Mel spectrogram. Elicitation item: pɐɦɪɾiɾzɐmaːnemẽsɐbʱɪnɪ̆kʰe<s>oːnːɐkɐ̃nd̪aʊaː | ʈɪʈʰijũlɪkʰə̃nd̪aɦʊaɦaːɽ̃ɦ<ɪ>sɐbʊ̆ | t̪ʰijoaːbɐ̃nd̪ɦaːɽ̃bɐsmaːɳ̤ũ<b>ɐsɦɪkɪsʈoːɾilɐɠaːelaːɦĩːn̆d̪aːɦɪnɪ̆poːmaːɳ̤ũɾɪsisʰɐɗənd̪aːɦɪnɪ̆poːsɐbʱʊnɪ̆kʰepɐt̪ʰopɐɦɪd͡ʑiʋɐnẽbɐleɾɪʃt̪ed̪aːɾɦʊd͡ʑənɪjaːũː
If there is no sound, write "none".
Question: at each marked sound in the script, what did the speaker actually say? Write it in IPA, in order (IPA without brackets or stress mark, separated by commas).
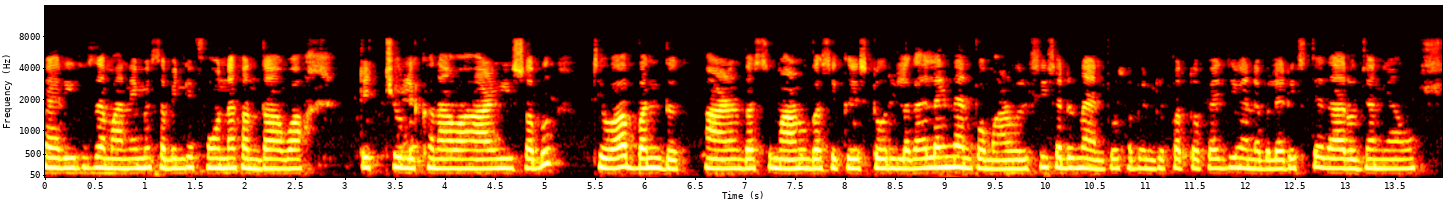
f, i, b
